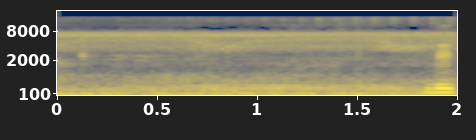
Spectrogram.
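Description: Steady high-pitched chorus of insects, a continuous even drone.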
